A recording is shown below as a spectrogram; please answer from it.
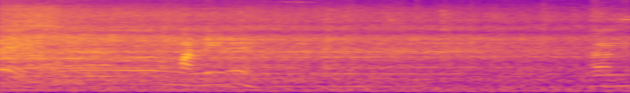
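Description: Steady road traffic noise from passing motor vehicles, with a man's voice speaking in brief snatches during the first second and a half.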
